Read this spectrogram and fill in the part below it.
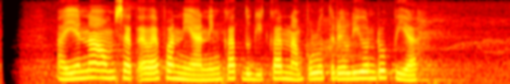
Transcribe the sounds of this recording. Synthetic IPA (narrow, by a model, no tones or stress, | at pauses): ʔajənaɔmsɛt̪ɛlɛfanianiŋkat̪̚duɡikanampulut̪ɾiliunrupiah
